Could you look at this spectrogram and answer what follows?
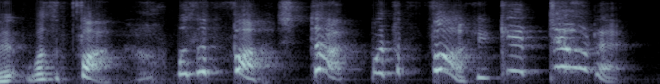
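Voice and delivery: very high, loud shriek of disbelief with a laugh; shrieking incredulity. Shown as a demonstration. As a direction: scream it like you can't believe your eyes. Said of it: "shriekingly, like, uh, incredulous reaction".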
